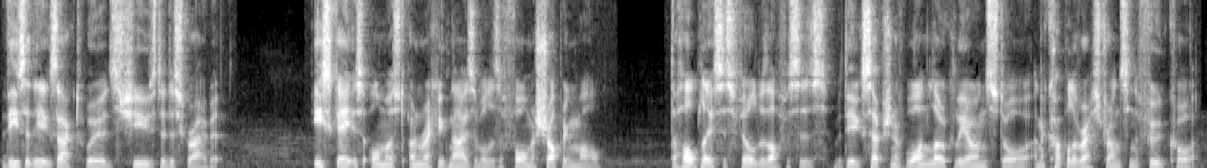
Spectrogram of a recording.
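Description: A man hosting a video essay, reading scripted narration in a measured, wry, conversational way. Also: low voice, slight background noise. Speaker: host and narrator of a video series. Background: background music.

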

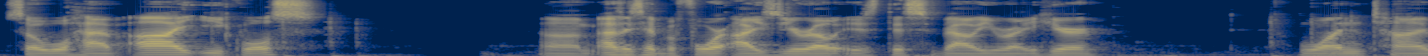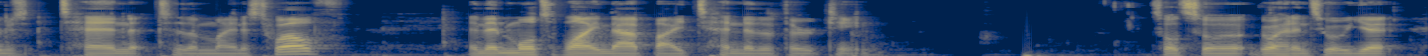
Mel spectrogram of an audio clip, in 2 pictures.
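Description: A man with a fairly low voice works through a problem as a tutor. He explains casually, one step after another, and regularly tags his points with a quick check for understanding. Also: level tone. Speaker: physics tutor.

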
